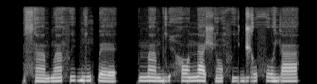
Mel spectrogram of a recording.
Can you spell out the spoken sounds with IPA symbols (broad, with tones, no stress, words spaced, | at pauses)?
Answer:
sã˨ bã˧fi˦ ɡĩ˧k͡pɛ˨ | mã˦bi˧hɔ˦ na˦˨ʃɔ̃˨fi˨˦d͡ʒo˦ fo˦ja˦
